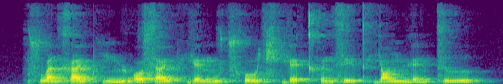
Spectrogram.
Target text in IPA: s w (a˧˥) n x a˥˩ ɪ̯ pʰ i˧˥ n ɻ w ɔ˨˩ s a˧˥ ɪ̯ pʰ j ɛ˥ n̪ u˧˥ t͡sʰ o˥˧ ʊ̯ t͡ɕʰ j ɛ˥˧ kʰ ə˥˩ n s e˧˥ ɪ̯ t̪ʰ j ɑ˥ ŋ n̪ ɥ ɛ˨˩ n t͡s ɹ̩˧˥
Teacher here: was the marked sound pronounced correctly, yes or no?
no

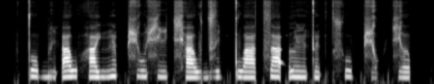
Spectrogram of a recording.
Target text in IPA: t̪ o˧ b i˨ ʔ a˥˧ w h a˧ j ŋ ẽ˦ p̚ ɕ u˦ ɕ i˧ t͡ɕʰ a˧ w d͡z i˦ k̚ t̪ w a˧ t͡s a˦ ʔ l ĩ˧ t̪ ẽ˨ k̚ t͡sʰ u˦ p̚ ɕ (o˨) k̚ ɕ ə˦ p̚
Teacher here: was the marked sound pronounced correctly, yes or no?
no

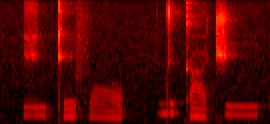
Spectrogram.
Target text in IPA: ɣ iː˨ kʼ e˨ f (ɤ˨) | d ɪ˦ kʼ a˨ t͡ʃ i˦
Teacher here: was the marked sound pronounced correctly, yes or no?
no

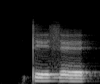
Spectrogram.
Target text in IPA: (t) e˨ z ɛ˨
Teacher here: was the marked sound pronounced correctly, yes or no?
yes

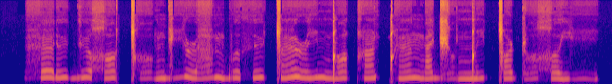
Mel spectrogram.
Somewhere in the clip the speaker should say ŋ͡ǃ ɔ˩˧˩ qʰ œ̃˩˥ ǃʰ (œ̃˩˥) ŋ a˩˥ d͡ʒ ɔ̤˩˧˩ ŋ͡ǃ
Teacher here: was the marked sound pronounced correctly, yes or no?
yes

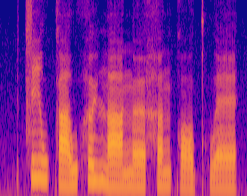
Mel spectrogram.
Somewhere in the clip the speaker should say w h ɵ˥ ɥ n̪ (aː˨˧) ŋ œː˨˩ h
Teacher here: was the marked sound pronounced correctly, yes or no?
no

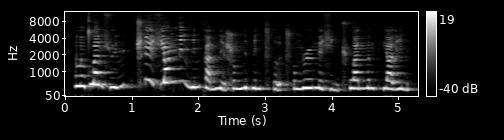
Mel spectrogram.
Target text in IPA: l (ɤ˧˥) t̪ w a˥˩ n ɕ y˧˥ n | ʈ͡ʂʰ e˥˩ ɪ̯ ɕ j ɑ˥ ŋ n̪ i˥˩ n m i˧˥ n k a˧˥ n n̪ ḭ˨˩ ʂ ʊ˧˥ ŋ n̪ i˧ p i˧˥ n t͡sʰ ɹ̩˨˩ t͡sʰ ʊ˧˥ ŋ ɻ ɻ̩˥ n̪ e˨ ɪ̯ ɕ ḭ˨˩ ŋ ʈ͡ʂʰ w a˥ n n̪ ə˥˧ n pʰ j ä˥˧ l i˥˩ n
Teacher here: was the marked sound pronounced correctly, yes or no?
yes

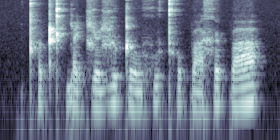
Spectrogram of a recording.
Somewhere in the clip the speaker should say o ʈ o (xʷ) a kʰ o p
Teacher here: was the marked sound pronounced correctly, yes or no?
yes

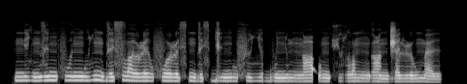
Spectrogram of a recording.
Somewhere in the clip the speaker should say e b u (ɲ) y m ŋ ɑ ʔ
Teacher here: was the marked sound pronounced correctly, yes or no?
yes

